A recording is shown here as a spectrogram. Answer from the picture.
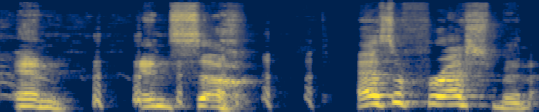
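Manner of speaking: laughing. Real, not acted. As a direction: laugh out the words as you recall it. Laughing while telling.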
